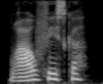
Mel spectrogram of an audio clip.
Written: vragfisker

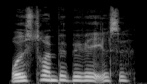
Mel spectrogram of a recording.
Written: rødstrømpebevægelse

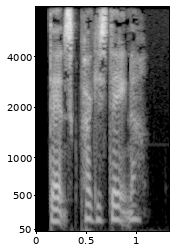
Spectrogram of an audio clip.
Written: danskpakistaner

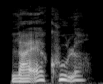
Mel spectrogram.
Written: lejrkuller

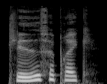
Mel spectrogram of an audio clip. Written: klædefabrik

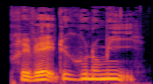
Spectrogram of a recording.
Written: privatøkonomi

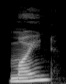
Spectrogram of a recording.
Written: mojn

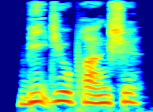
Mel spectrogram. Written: videobranche

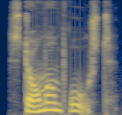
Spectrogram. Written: stormombrust

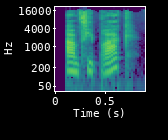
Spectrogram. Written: amfibrak

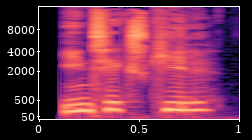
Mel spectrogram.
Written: indtægtskilde

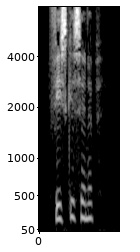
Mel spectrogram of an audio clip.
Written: fiskesennep

